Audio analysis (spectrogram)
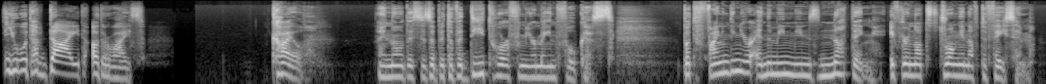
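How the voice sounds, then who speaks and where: Actress as a young woman scientist survivor, video game dialogue, earnest, guarded, serious delivery, mid-range pitch, dry studio-like sound. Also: darkish tone, no room sound, natural voice.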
